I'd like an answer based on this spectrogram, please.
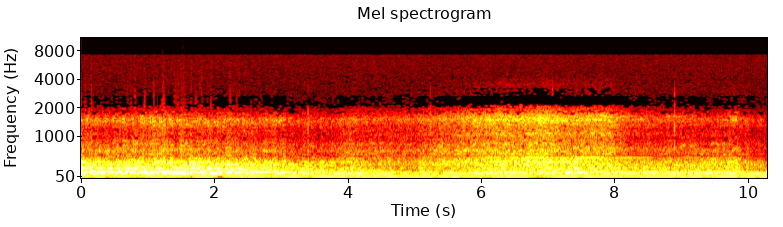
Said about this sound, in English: See that airplane? Where? Anyway, you dope. Huh? Oh, yeah. Say, beautiful thing, ain't it? Flying pretty low.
